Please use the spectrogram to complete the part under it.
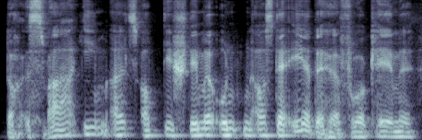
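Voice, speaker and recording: A man narrating a fairy tale in a slow, measured storytelling manner. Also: medium pitch, husky.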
